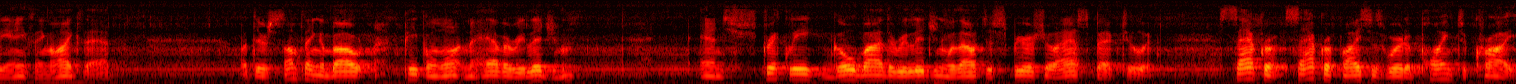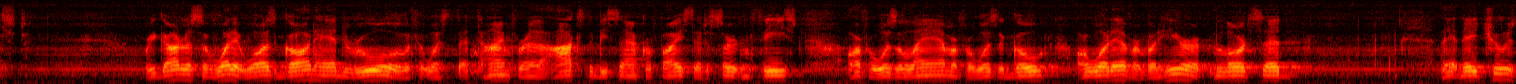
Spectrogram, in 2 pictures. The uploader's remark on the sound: From a message preached on May 29, 1988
